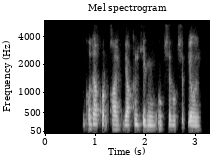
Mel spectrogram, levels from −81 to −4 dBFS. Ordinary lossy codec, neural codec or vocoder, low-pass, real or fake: Opus, 16 kbps; codec, 44.1 kHz, 2.6 kbps, SNAC; 5.4 kHz; fake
